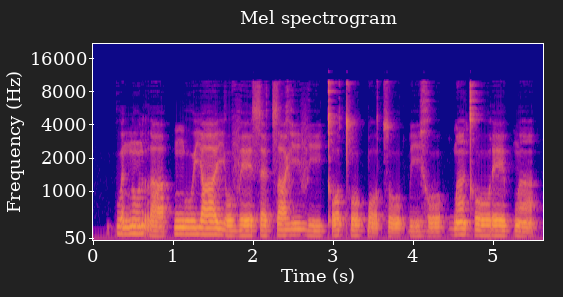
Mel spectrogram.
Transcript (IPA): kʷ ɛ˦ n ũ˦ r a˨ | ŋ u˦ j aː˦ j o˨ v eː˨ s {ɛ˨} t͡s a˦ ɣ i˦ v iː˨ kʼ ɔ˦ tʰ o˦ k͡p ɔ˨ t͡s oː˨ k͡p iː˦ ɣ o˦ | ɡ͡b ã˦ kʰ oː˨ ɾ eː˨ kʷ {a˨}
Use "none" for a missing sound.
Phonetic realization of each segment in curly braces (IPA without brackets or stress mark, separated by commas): ɛ˨, ã˨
